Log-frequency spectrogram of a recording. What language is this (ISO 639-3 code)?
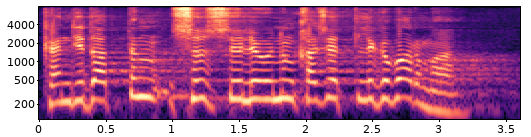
kaz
